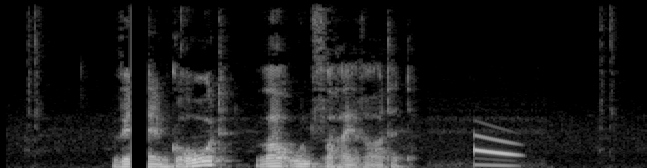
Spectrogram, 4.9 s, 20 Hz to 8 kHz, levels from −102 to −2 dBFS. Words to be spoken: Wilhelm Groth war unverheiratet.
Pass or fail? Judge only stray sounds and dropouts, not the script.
fail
